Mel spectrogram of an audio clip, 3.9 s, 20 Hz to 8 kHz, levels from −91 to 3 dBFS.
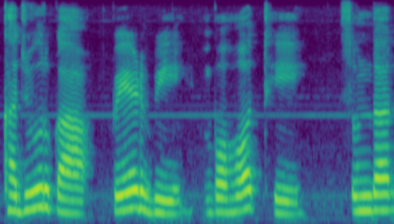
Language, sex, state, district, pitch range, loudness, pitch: Hindi, male, Haryana, Charkhi Dadri, 165-210 Hz, -15 LUFS, 195 Hz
